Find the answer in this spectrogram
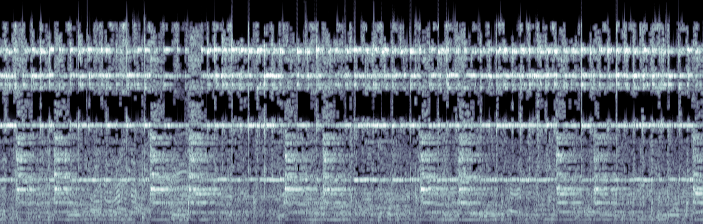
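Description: Temple bells rung continuously for aarti, with a crowd of voices singing along. The mix is loud and steady, its tones shifting about every half second.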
